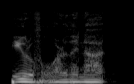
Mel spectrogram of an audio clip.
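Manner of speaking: called out with a gurgle. A narrator voices Bouchard calling out from the entry door, gurgling Bouchard voice. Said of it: "A gurgling voice calls out".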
